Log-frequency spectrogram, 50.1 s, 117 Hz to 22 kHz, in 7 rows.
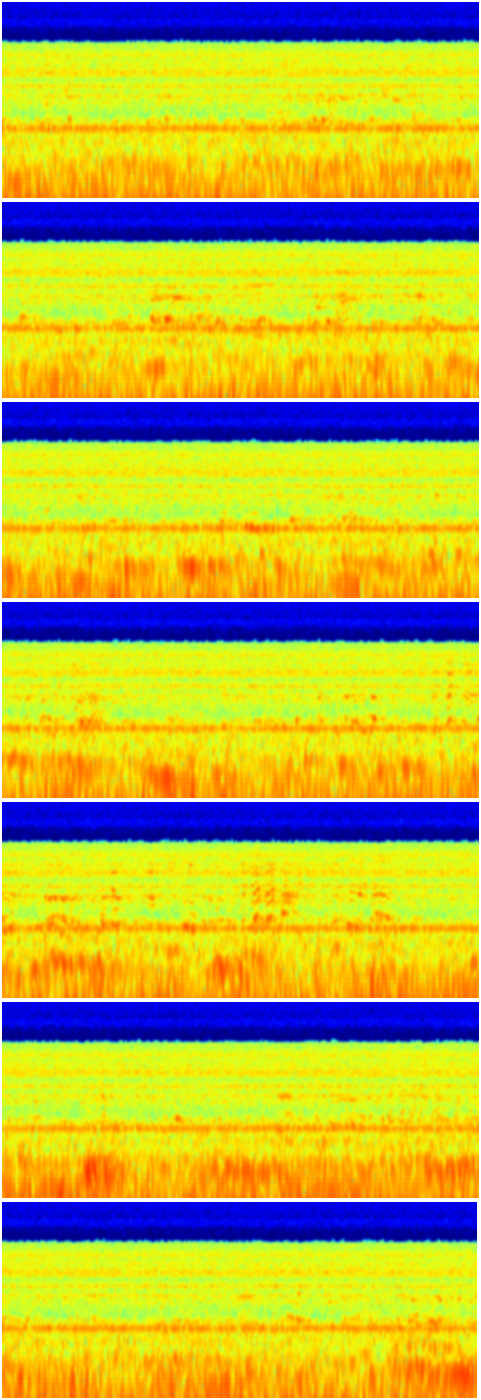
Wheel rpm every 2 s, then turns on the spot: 0, 0, 0, 0, 0, 0, 0, 0, 0, 0, 0, 0, 0, 0, 0, 0, 0, 0, 0, 0, 0, 0, 0, 0, 0.
none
